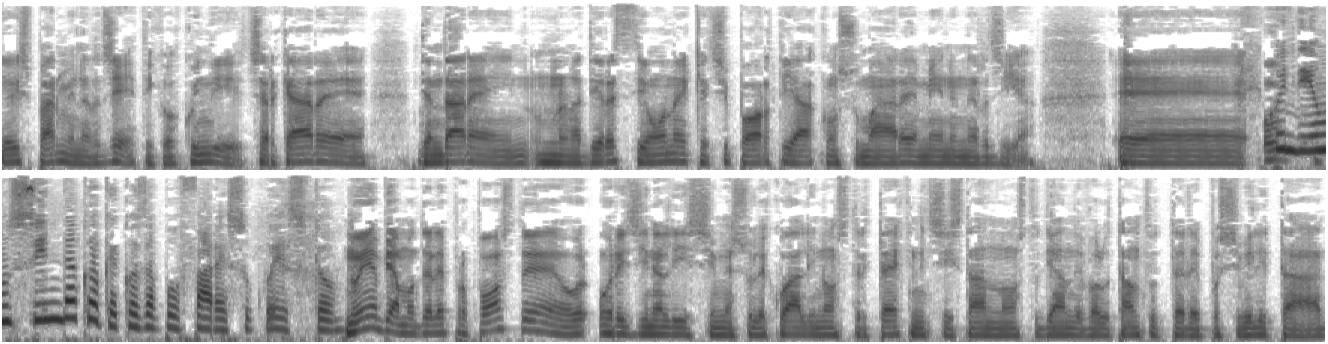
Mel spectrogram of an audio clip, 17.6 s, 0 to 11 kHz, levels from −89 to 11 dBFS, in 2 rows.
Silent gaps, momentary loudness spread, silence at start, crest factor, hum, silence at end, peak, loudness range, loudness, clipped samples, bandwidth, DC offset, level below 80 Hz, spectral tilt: none; 10 LU; 0 s; 16 dB; none; 0 s; -2 dBFS; 7 LU; -19 LUFS; under 0.1%; 11 kHz; under 0.1%; -40 dBFS; -5 dB/octave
